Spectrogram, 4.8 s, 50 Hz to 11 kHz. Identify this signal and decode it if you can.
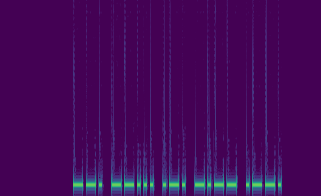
Morse code, heard as a keyed tone, about 25 wpm, 700 Hz. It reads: G7RYP
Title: DXCC-100 Call Signs - 5 Characters - 25wpm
